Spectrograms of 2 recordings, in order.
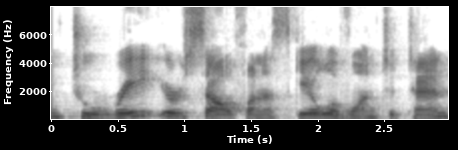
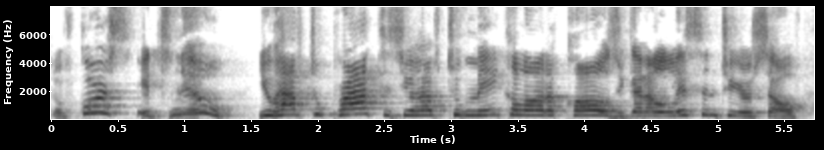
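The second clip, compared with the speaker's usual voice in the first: scripted sound; 6 semitones higher than usual. Shown as a demonstration. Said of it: "sounding scripted".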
